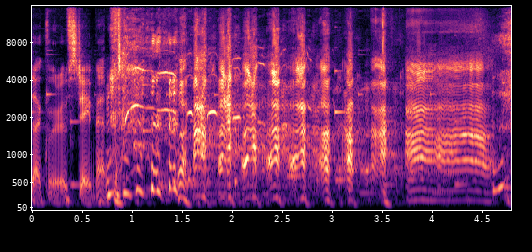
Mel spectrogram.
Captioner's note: all laughing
